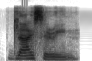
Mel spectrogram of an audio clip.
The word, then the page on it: glycerine: Indian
